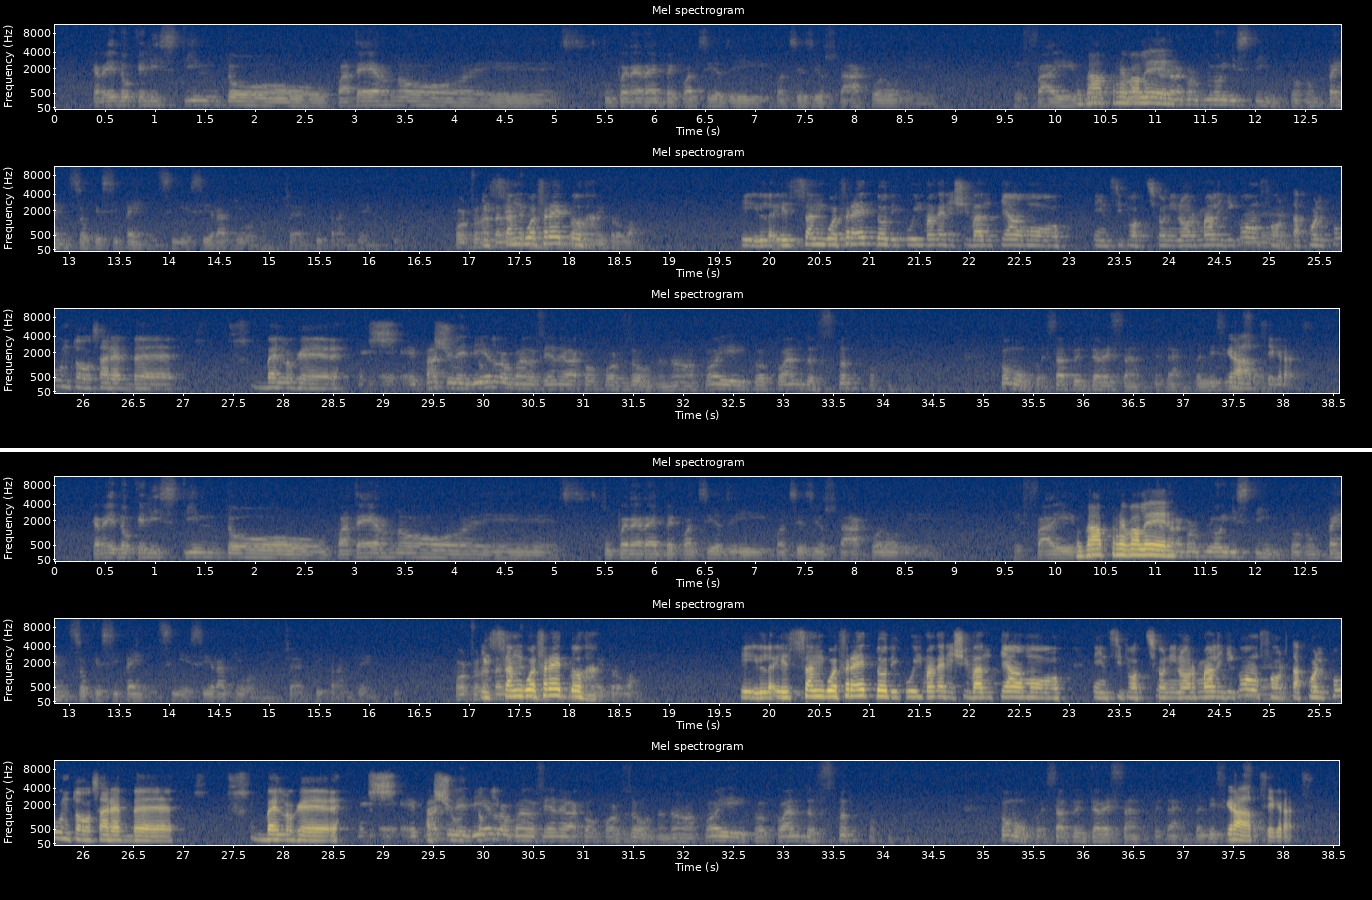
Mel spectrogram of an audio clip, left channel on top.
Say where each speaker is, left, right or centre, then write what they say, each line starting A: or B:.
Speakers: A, on the right (about 25°); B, on the right (about 85°).
A: credo che l'istinto paterno eh, supererebbe qualsiasi, qualsiasi ostacolo e, e fai, boh,
B: va a prevalere
A: probabilmente sarà proprio istinto, non penso che si pensi e si ragioni in certi frangenti. Fortunatamente
B: il sangue
A: non
B: freddo.
A: mi ci sono mai trovato,
B: il,
A: quindi
B: il sangue freddo di cui magari ci vantiamo in situazioni normali di comfort,
A: eh,
B: a quel punto sarebbe
A: mm,
B: bello che
A: È, è- è facile
B: asciutto.
A: dirlo quando si è nella comfort zone, no? Poi co- quando... <laughs> Comunque, è stato interessante, dai, un bellissimo
B: Grazie,
A: sonno.
B: grazie.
